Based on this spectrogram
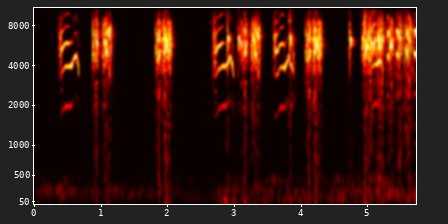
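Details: Female olive-backed sunbird calling to the male, a lure recording from Pronojiwo, Lumajang: short, very high clusters of squeaky twittering notes in irregular bursts, separated by brief silences.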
